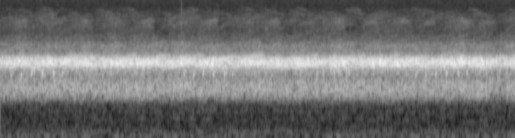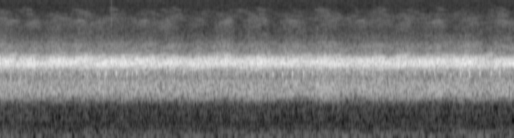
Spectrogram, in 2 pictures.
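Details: Night chorus of many frogs in a rice paddy flooded ahead of planting, full moon reflected on the water in Japan; an unbroken wall of rapid, pulsing croaks from countless callers.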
